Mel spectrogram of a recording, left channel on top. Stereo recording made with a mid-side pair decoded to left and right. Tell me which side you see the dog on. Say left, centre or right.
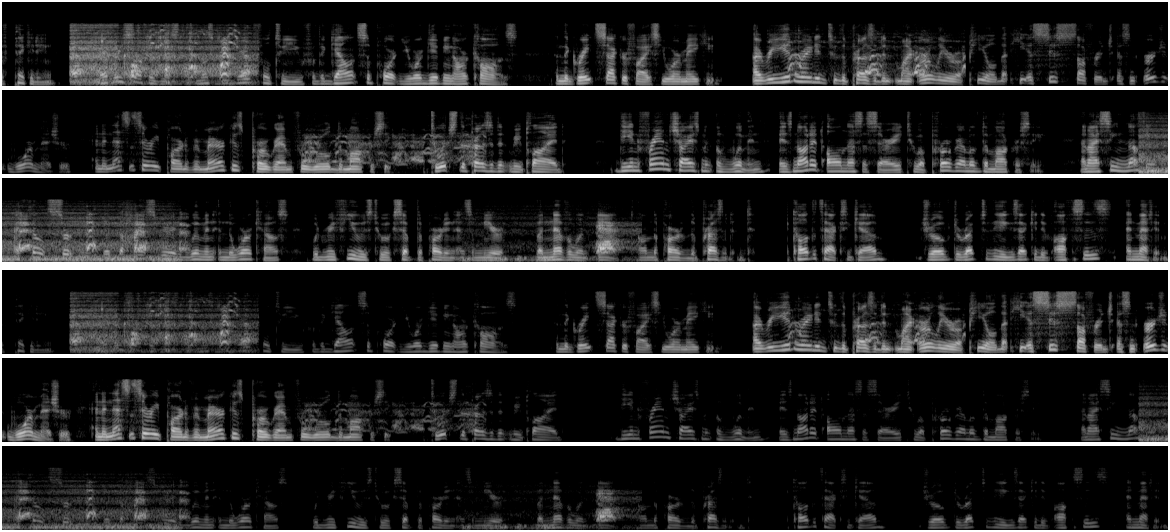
left.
